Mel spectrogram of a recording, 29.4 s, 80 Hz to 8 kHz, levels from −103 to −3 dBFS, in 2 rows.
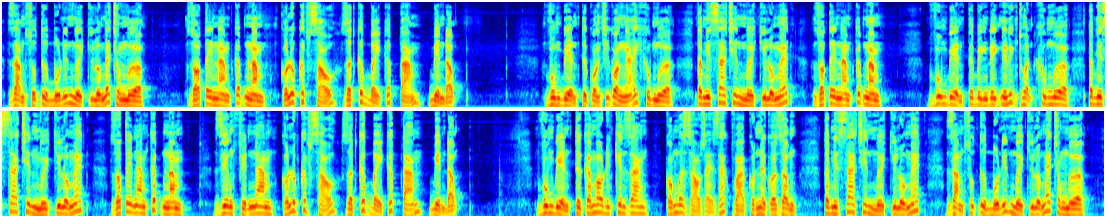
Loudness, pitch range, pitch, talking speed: -24 LUFS, 115-150 Hz, 130 Hz, 230 wpm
